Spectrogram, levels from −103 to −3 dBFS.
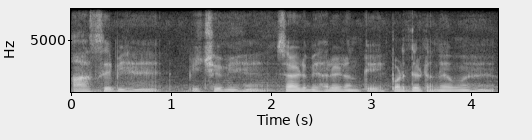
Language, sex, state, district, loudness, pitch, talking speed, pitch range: Hindi, male, Uttar Pradesh, Etah, -30 LUFS, 110 Hz, 225 wpm, 105-120 Hz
